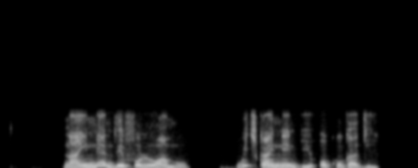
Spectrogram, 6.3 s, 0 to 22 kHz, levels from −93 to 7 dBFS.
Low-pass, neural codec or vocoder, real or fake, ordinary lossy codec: 7.2 kHz; codec, 16 kHz, 16 kbps, FunCodec, trained on Chinese and English, 50 frames a second; fake; Opus, 24 kbps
